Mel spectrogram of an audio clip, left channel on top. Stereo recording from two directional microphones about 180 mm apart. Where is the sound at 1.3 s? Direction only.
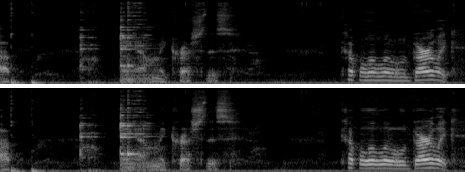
45° right (ahead or behind).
